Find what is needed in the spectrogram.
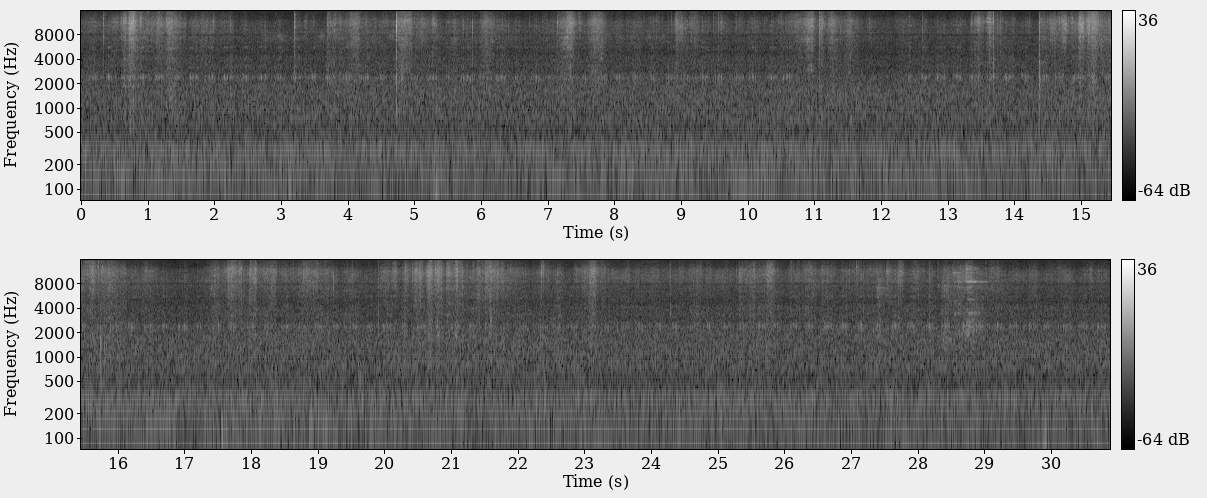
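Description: Hand-sewing a zipper into a fabric bag lining: irregular soft rustles and scrapes of fabric and thread being drawn through by a needle, over a steady background hum.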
